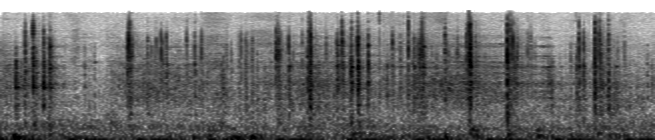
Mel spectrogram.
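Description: A large wooden-framed abacus with colored wooden beads on metal rods is played with both hands, the fingertips sliding the beads along the rods. Quick, dry, bright clacks sound in an irregular stream, each one short with almost no ring, over a faint background.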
